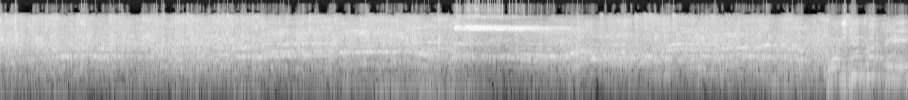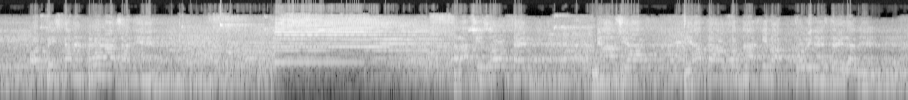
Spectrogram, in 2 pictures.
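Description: A crowd of spectators chants and cheers in an echoing hall.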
